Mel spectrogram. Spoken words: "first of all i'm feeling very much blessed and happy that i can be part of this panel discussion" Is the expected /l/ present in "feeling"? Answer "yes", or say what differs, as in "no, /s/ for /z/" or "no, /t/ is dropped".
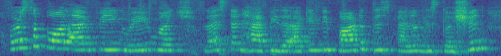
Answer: no, /l/ is dropped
